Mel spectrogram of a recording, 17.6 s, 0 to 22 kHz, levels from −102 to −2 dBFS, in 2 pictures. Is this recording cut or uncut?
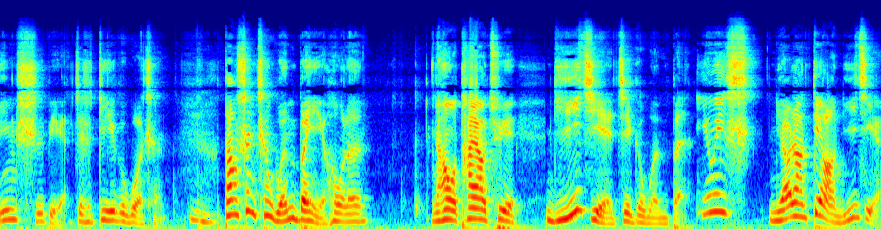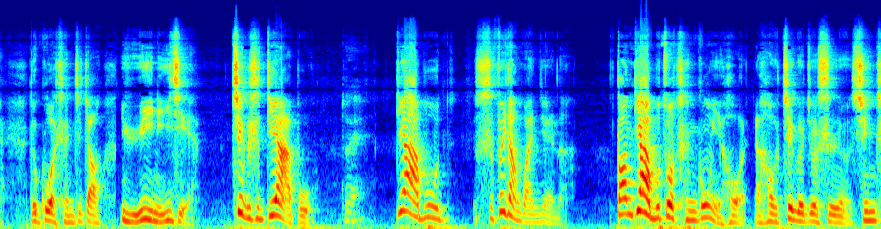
cut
